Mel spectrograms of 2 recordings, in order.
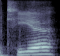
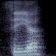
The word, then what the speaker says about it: Thea: Tia. Thea. I want to make sure. How do you say? Oh, thanks. It's it's the th is like thea.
